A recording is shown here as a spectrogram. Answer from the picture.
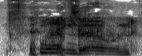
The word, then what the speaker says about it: Langone: Langone.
